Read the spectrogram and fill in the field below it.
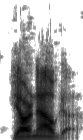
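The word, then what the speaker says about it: Jarnauga: pronunciation in the following J pronounced y capital j a r n a u g a Yar now capital h j e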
